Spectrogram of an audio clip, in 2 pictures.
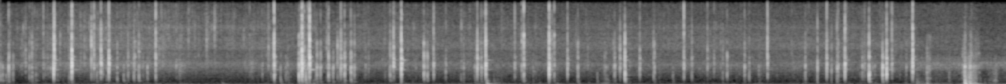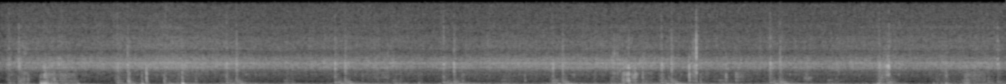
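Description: Heavy rain, with many irregular sharp drops splattering close to the microphone. About seven seconds in this gives way to the steady low rumble of a car's cabin in the rain.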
